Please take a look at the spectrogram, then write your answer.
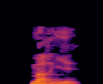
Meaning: plural of marié
- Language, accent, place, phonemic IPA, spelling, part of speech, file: French, France, Lyon, /ma.ʁje/, mariés, adjective, LL-Q150 (fra)-mariés.wav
